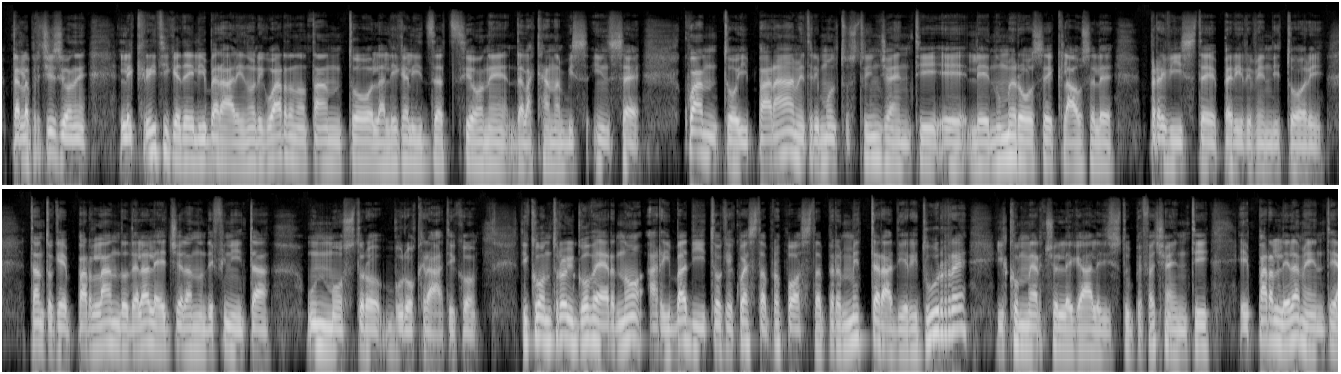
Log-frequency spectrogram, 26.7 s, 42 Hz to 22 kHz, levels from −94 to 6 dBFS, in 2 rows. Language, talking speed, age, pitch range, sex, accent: Italian, 130 wpm, 20-39, 90-110 Hz, male, native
